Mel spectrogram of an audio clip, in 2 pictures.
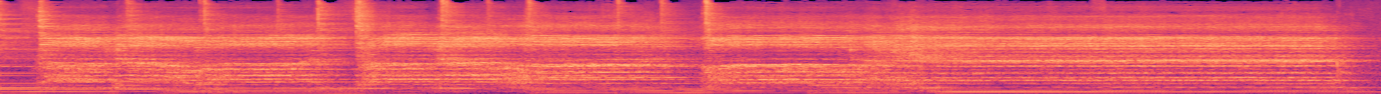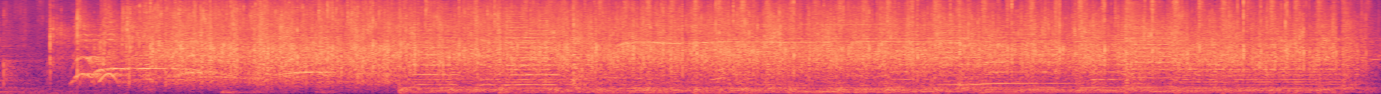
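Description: Male choir singing, ending on a long held chord that cuts off about fourteen seconds in. The audience then applauds, with a few whoops.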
